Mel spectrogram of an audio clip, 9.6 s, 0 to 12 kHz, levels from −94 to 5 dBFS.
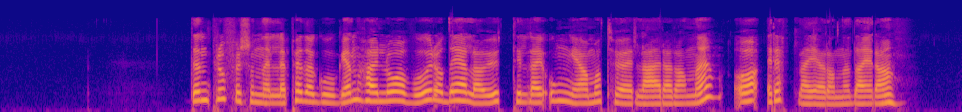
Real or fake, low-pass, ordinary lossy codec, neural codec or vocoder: real; 7.2 kHz; AAC, 32 kbps; none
